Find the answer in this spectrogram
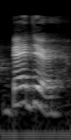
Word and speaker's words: better: T นี้จะอ่านแบบ T แท้ในกรณีที่2ค่ะเมื่อ T อยู่ระหว่างเสียงสระ2เสียง2ตัวนะคะอย่างเช่น better นะคะที่แปลว่าดีกว่านะคะในสไตล์อเมริกันเขาจะอ่านแบบว่า better นะคะเป็นตัว D เปลี่ยนจากเสียง T เป็นเสียง D นะคะหรือตัวอย่างที่2ก็คือ butter นะคะที่แปลว่าเนยคนอเมริกันเขาจะอ่านว่า butter นะคะหรือว่า water นะคะ water ที่แปลว่าน้ำเนี่ยคนอเมริกันเขาก็จะอ่านออกเสียงเป็น water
